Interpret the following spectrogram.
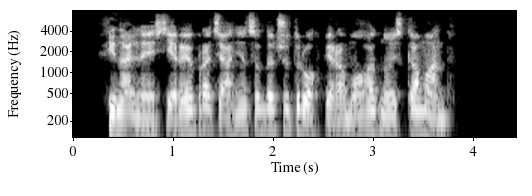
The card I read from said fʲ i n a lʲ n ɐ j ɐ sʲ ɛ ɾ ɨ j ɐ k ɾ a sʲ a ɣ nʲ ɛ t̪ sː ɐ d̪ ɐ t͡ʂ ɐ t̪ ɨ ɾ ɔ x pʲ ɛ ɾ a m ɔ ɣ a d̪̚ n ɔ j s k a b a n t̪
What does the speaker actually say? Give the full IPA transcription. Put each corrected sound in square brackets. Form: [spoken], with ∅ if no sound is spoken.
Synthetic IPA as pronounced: fʲ i n a lʲ n ɐ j ɐ sʲ ɛ ɾ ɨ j ɐ [p] ɾ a [t͡sʲ] a ɣ nʲ ɛ t̪ sː ɐ d̪ ɐ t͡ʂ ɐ t̪ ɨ ɾ ɔ x pʲ ɛ ɾ a m ɔ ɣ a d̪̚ n ɔ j s k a [m] a n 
